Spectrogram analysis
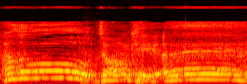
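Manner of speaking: high, drawn-out Scottish ogre call; hammed-up Scottish cartoon cheer; Shrek. Ogre greeting his donkey, silly Scottish call. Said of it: "it sounds like Shrek shagging Billy Connolly".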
